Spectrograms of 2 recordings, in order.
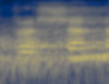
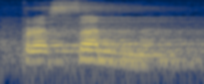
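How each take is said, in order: First: प्रसन्न with sh in place of s, "prashann"; mispronunciation. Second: प्रसन्न with a clean s, "prasann"; correct pronunciation. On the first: Teacher flagging the wrong pronunciation, sh for s. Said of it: "हमारा गलत उच्चारण हो जाएगा". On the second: Teacher giving the right word, clear s pronunciation. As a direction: say प्रसन्न as "pra-sann", s not sh. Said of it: "तो शुद्ध शब्द हमारा है". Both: Shown as a demonstration.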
